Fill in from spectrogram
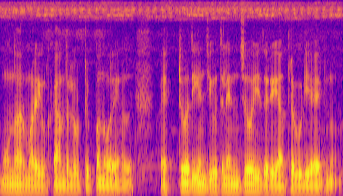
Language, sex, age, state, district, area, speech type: Malayalam, male, 30-45, Kerala, Kottayam, rural, spontaneous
